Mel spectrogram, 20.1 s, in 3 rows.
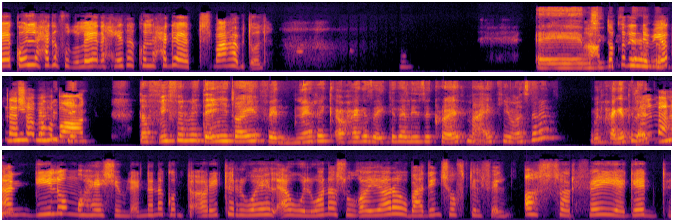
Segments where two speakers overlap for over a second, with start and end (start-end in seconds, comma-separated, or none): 5.8-7.5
